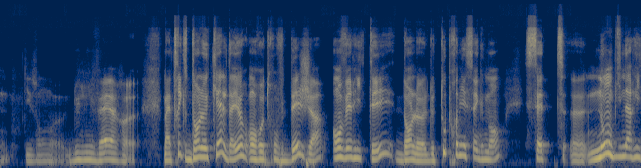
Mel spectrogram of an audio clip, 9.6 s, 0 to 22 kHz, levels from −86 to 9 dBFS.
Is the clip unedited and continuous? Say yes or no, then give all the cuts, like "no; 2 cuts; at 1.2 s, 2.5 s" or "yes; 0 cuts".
yes; 0 cuts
